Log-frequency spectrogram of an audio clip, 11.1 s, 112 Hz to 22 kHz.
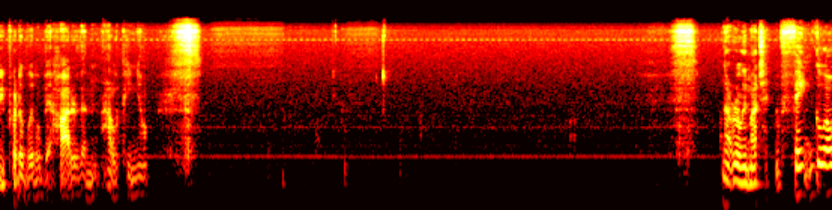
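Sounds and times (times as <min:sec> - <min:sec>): faint hiss: 0:00.0 - 0:11.0
low hum: 0:00.0 - 0:11.0.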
